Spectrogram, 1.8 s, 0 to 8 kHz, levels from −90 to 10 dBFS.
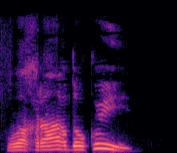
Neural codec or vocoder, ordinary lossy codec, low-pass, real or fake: none; AAC, 32 kbps; 7.2 kHz; real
